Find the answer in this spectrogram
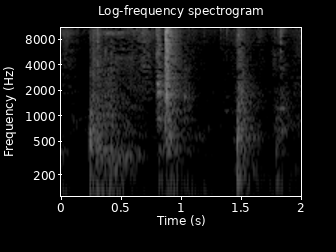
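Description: A few light clicks and knocks from handling, four in all, the sharpest a little under a second in.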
